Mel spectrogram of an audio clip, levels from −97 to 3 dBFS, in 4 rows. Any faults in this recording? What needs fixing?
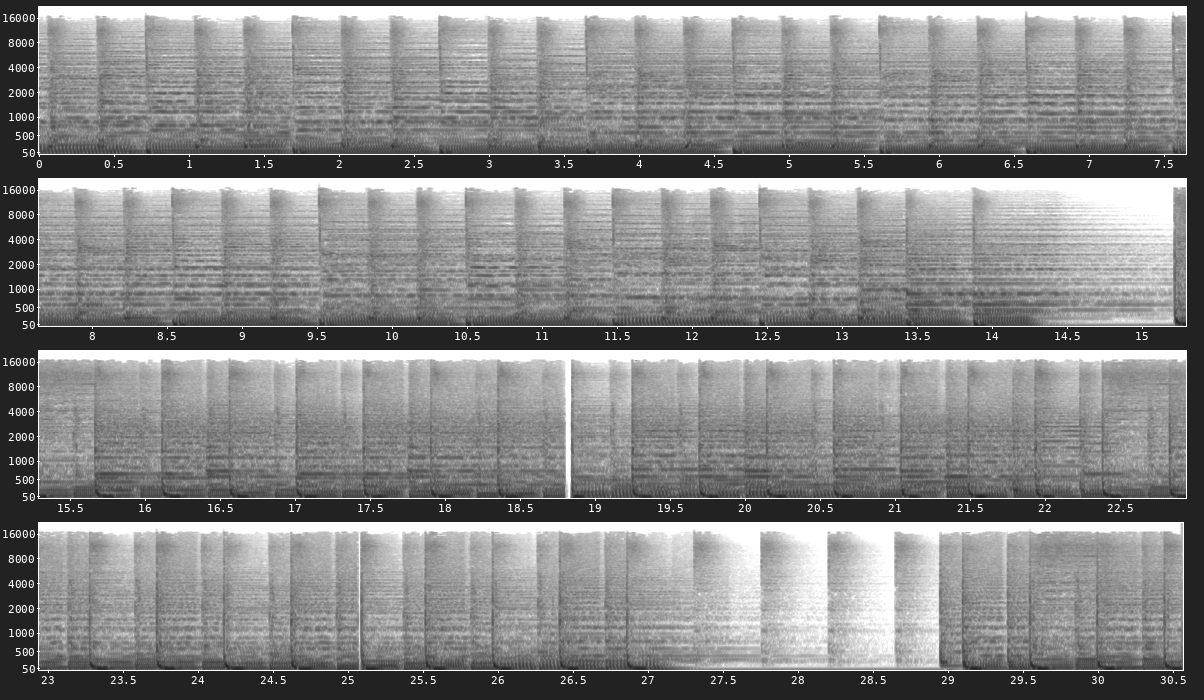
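Two brief holes cut the audio, from 18.81 to 18.87 s and from 25.08 to 25.12 s. The sound stops and resumes as though it had kept playing, which points to a Bluetooth dropout, most likely from packets reaching the headphones too late and being discarded. The gaps fit about two lost frames and then one, at roughly 23 ms each. On a waveform each shows as a flat line, and on a spectrogram as a clean vertical blank band. Keeping the source close to the headphones with a clear line of sight, and away from busy 2.4 GHz Wi-Fi, should prevent it.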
